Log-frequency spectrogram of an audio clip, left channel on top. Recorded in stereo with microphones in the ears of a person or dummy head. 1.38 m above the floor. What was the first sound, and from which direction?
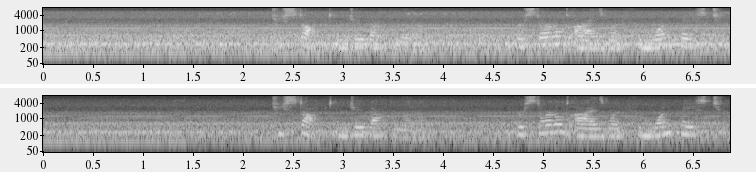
A woman speaking, 55° left (ahead or behind).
